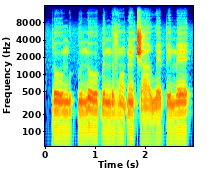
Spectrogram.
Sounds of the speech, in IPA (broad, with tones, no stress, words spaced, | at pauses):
ɾoː˧ŋu˧k͡pu˧ noː˦˨ɓə˧ŋə˧ vɔ̃˨ɓɛ̃˧ t͡ʃaː˨wɛ˧ pe˧mɛ˦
